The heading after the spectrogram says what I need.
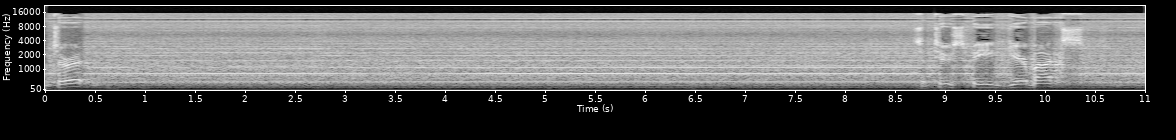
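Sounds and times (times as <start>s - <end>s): lathe humming with whine: 0.0s - 11.0s.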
